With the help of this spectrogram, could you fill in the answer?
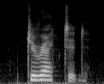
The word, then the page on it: directed: American English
